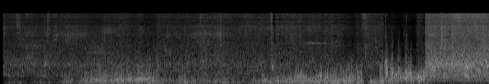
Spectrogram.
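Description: Wind buffeting an outdoor microphone: an uneven, gusting low rumble. About five seconds in it gives way abruptly to a steadier, fuller background.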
